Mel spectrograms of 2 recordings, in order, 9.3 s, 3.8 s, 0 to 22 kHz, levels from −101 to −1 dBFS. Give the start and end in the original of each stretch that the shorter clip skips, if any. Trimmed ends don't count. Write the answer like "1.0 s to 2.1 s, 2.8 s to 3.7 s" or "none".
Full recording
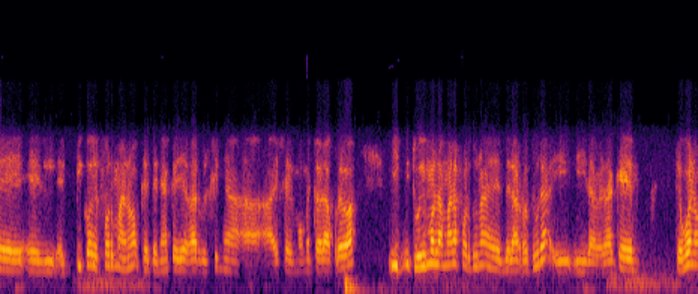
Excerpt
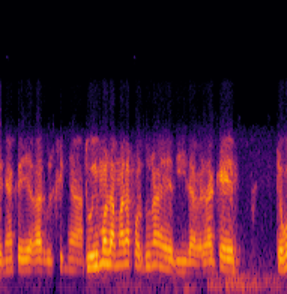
3.2 s to 5.5 s, 6.7 s to 7.7 s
